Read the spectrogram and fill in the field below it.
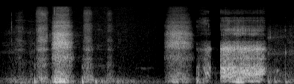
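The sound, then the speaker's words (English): A person imitates a dog sniffing with a few sharp, breathy snuffles through the nose, in quick bursts separated by short pauses, and no speech. “No, dog sniff like that too.”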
